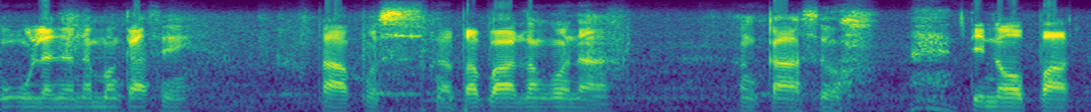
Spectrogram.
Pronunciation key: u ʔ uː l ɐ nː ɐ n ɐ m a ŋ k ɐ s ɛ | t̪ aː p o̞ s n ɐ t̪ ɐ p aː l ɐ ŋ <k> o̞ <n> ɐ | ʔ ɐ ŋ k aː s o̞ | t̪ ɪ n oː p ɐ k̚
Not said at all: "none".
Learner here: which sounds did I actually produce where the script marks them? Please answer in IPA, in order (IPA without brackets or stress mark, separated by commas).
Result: k, n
